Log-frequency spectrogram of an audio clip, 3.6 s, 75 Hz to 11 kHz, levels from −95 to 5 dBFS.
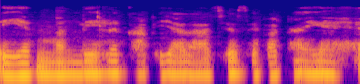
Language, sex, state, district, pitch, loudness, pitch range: Hindi, male, Bihar, Begusarai, 140 Hz, -18 LUFS, 130-145 Hz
